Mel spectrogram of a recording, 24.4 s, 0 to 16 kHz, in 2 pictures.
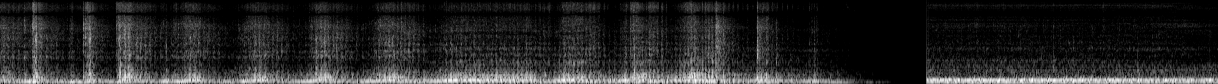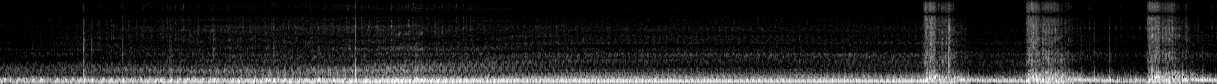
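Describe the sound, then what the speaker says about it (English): The high-performance engine of a 1970 GMC C-15 truck is blipped in a string of sharp revs, cuts out briefly, then runs on in a loud, steady, rough idle before a few more quick revs at the end. "Oh, she's putting out high horsepower. Oh, it's a high perf motor for sure."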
